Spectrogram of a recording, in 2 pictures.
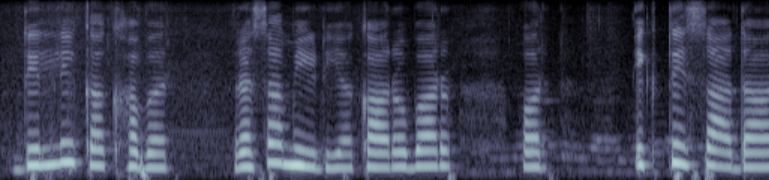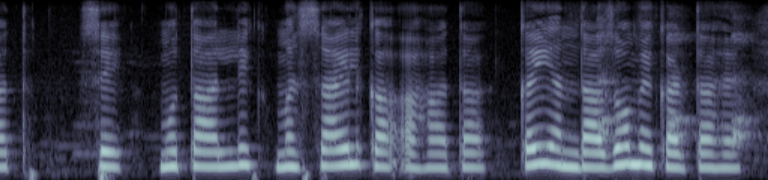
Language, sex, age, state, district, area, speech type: Urdu, female, 18-30, Delhi, Central Delhi, urban, spontaneous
